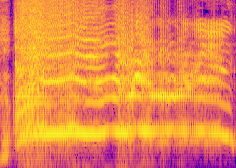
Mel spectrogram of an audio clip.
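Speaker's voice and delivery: loud, wailing cry of outrage; pained cry. Retold or imitated. Dismissed catechist wails out loud. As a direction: let out an offended cry.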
